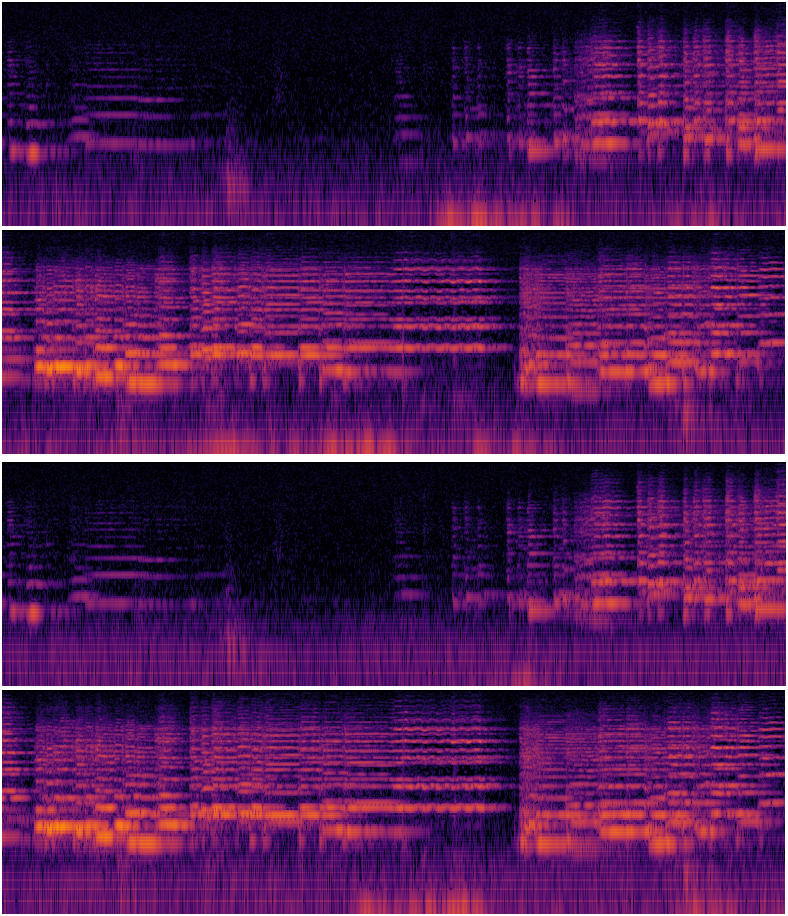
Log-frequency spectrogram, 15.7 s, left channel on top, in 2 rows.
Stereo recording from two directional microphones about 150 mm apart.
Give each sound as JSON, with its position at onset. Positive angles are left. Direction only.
{"t": 0.3, "sound": "music", "side_deg": 40}
{"t": 5.0, "sound": "violin", "side_deg": 40}
{"t": 13.0, "sound": "music", "side_deg": 40}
